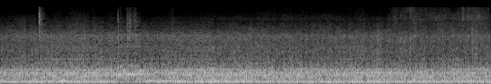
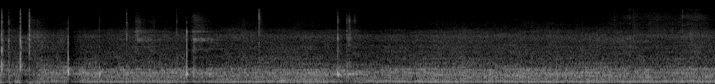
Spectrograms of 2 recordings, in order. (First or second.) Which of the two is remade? second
